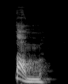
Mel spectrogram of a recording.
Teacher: you press your lips together for the B, and then you put your lips in a bit of a circle for the o, and then closed again for an M sound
